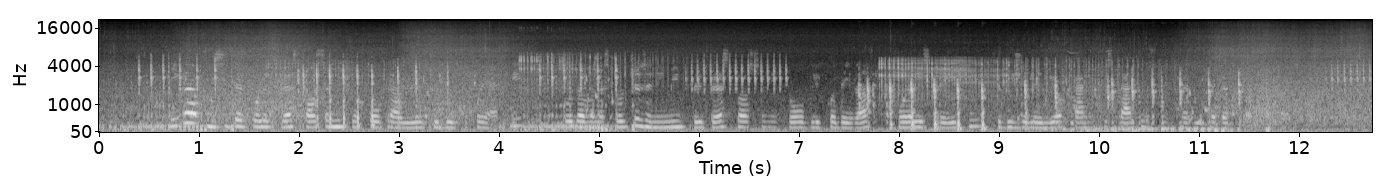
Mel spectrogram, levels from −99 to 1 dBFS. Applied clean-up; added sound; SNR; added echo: none; Boat, Water vehicle; 1 dB; none.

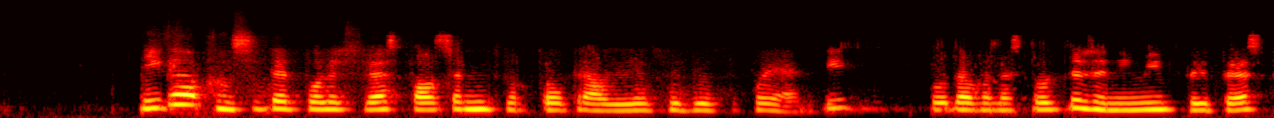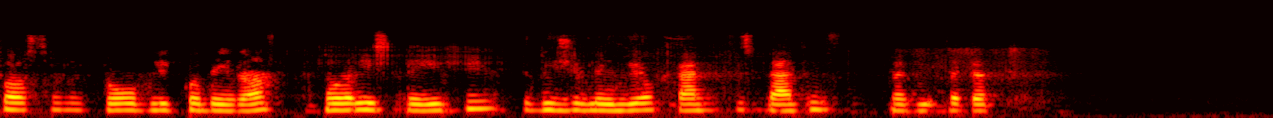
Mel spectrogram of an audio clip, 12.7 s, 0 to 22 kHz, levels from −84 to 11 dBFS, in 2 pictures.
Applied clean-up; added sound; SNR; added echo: neural mask model DeepFilterNet 3.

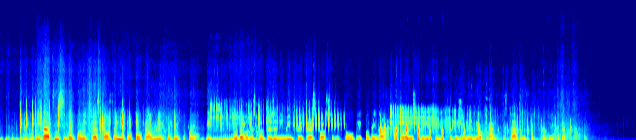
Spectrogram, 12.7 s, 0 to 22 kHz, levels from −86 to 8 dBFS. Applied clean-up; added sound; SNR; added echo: neural mask model RNNoise.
